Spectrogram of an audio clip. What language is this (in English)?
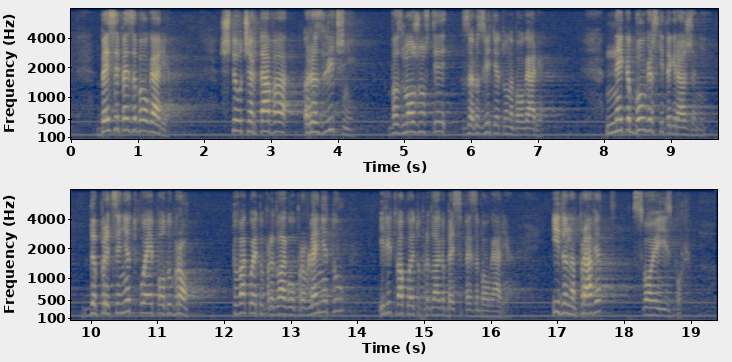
Bulgarian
